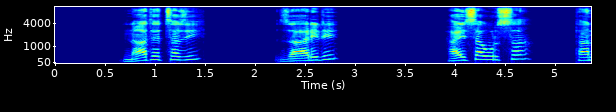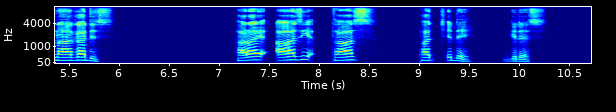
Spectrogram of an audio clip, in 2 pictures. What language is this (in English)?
Gamo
